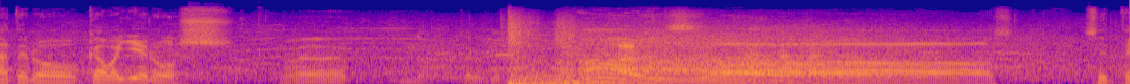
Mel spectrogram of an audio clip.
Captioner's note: applause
